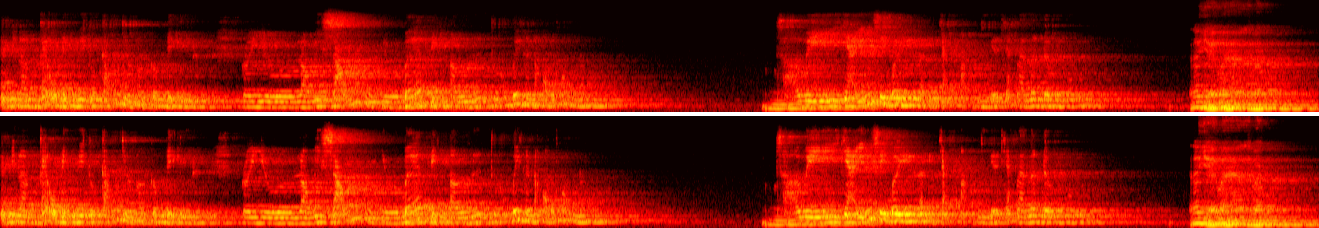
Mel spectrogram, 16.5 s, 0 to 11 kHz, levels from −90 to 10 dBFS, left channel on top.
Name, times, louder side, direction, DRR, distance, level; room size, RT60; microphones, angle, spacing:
voice 1, 0.0-7.4 9.7-13.6, right 2 dB, 75° right, 4 dB, 3.3 m, -27 dB
voice 2, 9.6-10.1 14.9-15.9, left 1 dB, 40° right, 2 dB, 4.4 m, -24 dB
27.5 x 25.5 x 8.0 m, 2.8 s
head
